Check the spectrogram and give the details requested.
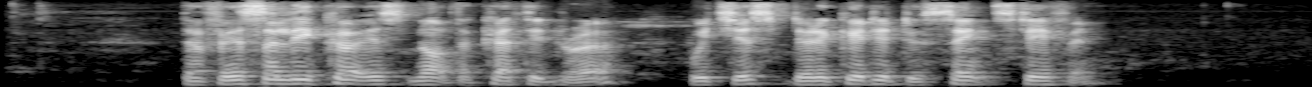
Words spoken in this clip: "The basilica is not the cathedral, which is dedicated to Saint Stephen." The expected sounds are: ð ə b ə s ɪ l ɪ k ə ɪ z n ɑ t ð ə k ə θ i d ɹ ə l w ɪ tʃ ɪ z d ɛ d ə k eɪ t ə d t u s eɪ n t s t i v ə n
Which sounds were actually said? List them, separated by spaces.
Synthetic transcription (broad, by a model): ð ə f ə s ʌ l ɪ k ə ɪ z n ɑ t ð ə k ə t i d ɹ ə w ɪ tʃ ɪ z d ɛ d ə k eɪ t ə d t u s eɪ n t s t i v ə n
